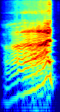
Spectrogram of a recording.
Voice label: Casting, kr; Neraxis; kingsraid; voices heroes

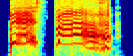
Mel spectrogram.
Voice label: Vox, jp; Viska; Vespa; kingsraid

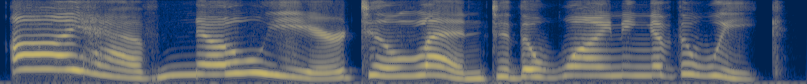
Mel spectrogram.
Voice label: vox, en; kingsraid; voices heroes

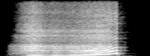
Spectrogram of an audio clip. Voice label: Vox Casting jp; Yuria; kingsraid

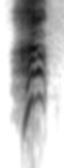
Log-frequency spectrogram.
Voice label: Jump, jp; Hanus; kingsraid

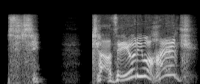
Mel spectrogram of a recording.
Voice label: Vox Skill jp; kingsraid

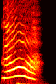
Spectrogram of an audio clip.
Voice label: Lavril Vox Attack, voices heroes en; kingsraid-audio

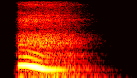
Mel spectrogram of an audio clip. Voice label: Vox Think, kr; Kirze; kingsraid

